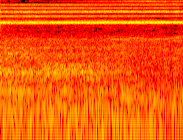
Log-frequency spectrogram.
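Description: Al Boraq high-speed double-deck train (Alstom Euroduplex) pulling in along the platform: a steady rush of the passing cars with a high, steady whine over it.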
